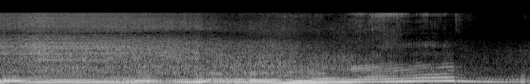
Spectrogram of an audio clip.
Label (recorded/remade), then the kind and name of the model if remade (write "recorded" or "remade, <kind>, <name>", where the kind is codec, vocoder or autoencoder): recorded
